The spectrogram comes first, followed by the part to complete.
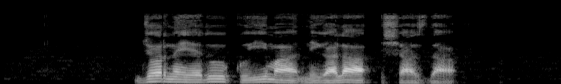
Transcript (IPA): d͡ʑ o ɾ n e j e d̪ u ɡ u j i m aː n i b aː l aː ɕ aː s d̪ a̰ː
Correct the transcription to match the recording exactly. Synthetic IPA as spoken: d͡ʑ o ɾ n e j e d̪ u k u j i m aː n i ɡ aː l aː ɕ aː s d̪ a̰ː

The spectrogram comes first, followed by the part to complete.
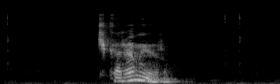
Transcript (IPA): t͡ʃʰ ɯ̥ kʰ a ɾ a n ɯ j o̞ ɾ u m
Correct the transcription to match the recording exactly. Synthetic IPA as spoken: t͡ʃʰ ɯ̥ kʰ a ɾ a m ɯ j o̞ ɾ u m

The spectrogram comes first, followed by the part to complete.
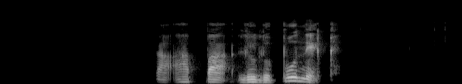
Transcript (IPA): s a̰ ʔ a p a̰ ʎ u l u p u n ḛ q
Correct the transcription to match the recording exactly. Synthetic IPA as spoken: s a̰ ʔ a p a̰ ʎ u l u p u n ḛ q

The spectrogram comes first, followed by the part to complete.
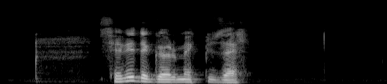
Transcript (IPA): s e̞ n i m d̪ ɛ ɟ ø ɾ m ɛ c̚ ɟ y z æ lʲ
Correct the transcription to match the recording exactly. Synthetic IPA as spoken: s e̞ n i d̪ ɛ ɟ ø ɾ m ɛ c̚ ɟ y z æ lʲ

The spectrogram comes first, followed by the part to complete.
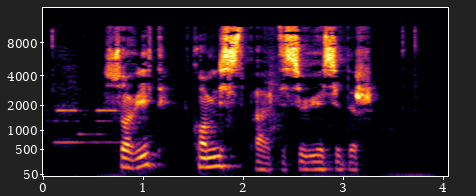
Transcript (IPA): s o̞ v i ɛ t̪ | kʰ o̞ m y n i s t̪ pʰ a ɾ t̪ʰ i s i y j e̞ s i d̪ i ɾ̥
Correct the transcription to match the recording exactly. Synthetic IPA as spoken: s o̞ v j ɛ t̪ | kʰ o̞ m y n i s t̪ pʰ a ɾ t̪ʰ i s i y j e̞ s i d̪ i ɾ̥

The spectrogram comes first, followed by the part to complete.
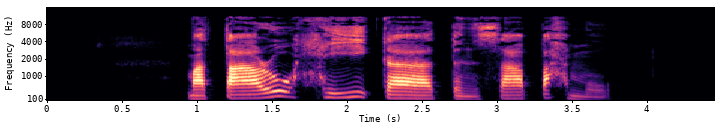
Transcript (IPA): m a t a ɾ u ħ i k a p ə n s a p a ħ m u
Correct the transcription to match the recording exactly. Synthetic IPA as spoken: m a t a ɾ u ħ i k a t ə n s a p a ħ m u

